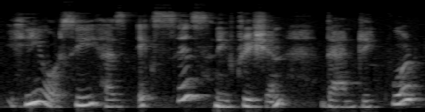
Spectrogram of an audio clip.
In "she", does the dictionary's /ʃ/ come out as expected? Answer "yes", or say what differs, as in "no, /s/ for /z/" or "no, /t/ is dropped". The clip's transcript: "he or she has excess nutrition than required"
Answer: no, /s/ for /ʃ/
